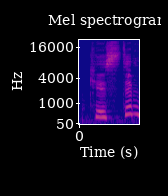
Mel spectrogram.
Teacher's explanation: sessizle bitti diye ekini yumuşak ünsüzle başlayan bir ek aldı ve s sesi yumuşak ünsüzü kendine benzeterek D sesini sertleştirip t'ye dönüştürdü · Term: ünsüz benzeşmesi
